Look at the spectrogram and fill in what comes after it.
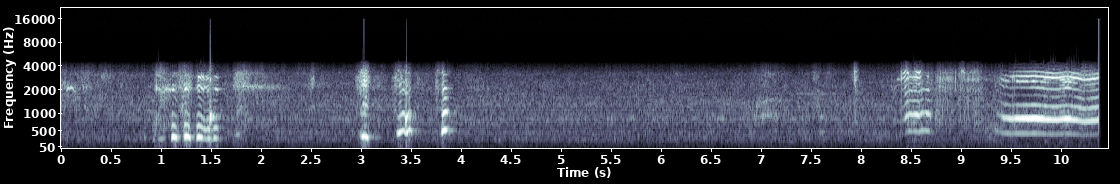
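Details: Baby with hiccups: short, squeaky catches of breath in a brief run between whimpers, ending in a short cry.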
